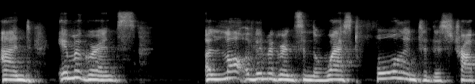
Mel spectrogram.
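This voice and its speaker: A woman talks at a fairly high pitch with ordinary pitch variation. Her voice is somewhat breathy. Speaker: academic and commentator. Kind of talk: interview discussion. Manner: articulate.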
